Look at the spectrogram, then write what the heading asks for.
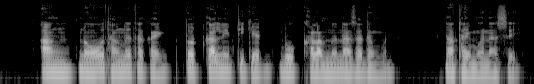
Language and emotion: Bodo, sad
